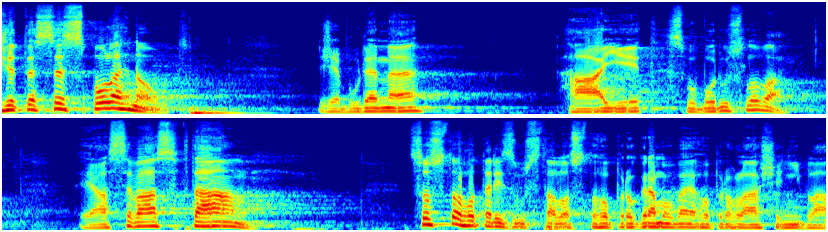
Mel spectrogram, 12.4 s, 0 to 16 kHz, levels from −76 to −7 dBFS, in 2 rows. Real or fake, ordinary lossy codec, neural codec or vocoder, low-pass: fake; Opus, 64 kbps; vocoder, 44.1 kHz, 128 mel bands every 256 samples, BigVGAN v2; 14.4 kHz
